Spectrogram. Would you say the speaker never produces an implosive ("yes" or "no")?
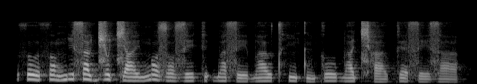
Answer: yes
